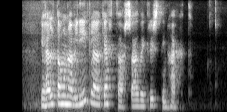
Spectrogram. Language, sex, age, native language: Icelandic, female, 40-49, Icelandic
